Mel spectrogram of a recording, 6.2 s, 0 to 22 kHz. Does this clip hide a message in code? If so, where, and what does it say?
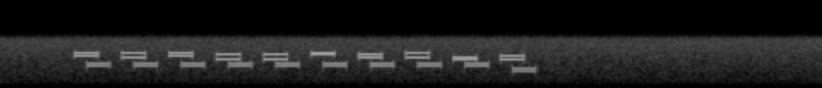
Yes: multi-frequency trunk signalling (R2, with the far end's replies) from 0.6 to 4.0 s, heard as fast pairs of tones, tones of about 180 ms, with phone line noise. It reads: 9894405812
